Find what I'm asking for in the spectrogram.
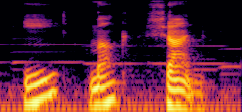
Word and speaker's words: emunction: The word is emunction. It is spelled E-M-U-N-C-T-I-O-N, and it is pronounced E-munk-shun.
